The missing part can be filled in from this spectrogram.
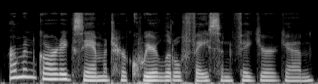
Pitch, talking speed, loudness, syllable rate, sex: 205 Hz, 170 wpm, -17 LUFS, 6.4 syllables/s, female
